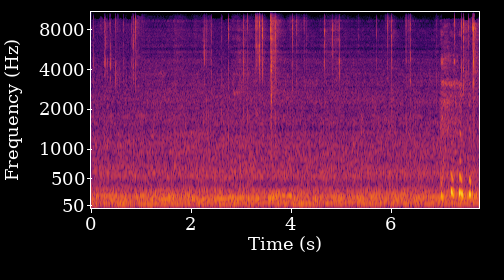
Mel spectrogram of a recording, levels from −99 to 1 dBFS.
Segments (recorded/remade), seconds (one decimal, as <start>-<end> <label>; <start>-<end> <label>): 0.0-1.0 recorded; 1.0-2.4 remade; 2.4-2.8 recorded; 2.8-7.0 remade; 7.0-7.8 recorded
